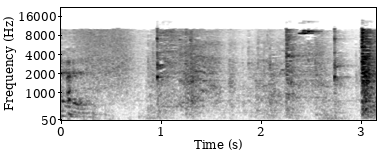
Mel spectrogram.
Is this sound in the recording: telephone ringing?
no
